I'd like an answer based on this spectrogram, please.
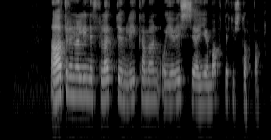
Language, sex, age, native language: Icelandic, female, 50-59, Icelandic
